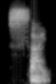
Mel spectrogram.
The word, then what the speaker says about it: psi: हम रिप्रेजेंट करते हैं साई से, ठीक है। इसको हम लिखते हैं PSI, ठीक है। यहाँ पे P साइलेंट होता है तो इसको हम बोलते हैं साई, ठीक है।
